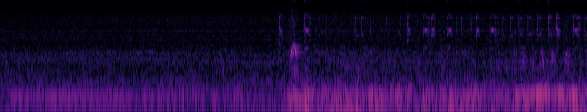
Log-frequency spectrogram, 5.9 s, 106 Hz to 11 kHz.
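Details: Prusa XL 3D printer extruder: quick, high, bird-like chirping starts over the steady printer hum while feeding. Cause unconfirmed; support suggested loosening the extruder idler screws.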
